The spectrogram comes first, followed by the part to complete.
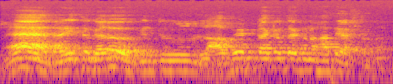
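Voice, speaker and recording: An actor playing a guarded, greedy factory boss who speaks curtly. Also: male voice, medium pitch, fast talker, natural voice. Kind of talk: TV drama acting. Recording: echoey room, clear noise.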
